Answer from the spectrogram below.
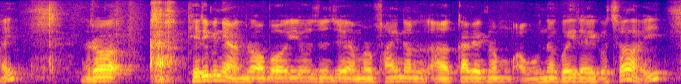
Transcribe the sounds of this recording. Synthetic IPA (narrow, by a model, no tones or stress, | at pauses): ɦʌj | rʌ | pʰeɾipʌniɦamroʌbʌjod͡zunt͡sʌj̃ɦamropʰajnʌlkarjakrʌmɦunʌɡʌiɾʌɦekot͡sʰʌɦʌj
